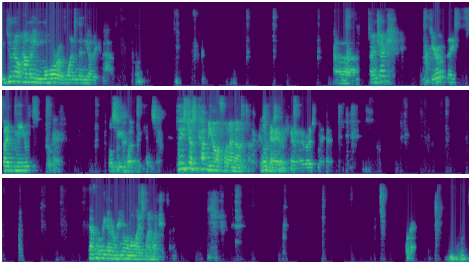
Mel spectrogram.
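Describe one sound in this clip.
A man lectures calmly into a microphone, pausing often.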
